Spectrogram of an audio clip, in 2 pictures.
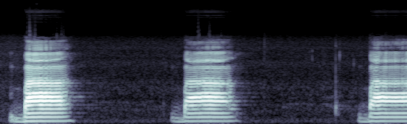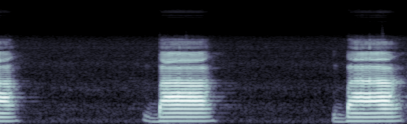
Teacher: আমাদের দুই ঠোঁট একসাথে লেগে থাকবে, একসাথে লেগে থেকে আলাদা হয়ে যাবে বা, বা, বা, বা, বা, এরকম ভাবে, ঠিক আছে?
